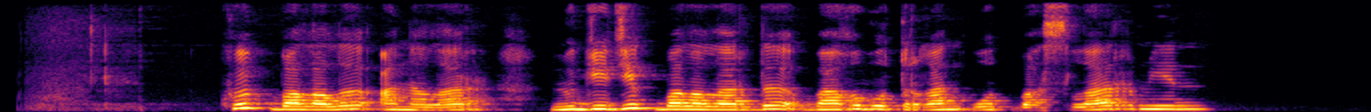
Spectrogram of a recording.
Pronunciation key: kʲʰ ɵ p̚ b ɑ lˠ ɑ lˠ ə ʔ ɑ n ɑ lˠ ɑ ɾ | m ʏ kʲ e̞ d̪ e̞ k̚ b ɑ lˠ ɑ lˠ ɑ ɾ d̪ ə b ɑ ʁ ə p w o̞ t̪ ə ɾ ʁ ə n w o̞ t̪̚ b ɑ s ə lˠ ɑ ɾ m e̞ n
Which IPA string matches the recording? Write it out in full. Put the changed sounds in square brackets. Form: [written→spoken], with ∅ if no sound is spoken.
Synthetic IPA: kʲʰ ɵ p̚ b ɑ lˠ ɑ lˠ ə ʔ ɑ n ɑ lˠ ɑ ɾ | m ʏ [kʲ→ɡʲ] e̞ d̪ e̞ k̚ b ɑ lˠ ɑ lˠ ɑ ɾ d̪ ə b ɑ ʁ ə p w o̞ t̪ ə ɾ ʁ [ə→ɑ] n w o̞ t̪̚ b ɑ s ə lˠ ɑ ɾ m e̞ n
